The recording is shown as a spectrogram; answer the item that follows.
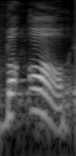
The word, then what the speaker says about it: Baal: Baal is how you pronounce it in the original language.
